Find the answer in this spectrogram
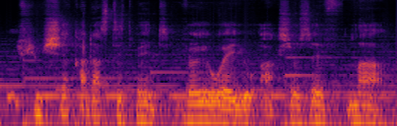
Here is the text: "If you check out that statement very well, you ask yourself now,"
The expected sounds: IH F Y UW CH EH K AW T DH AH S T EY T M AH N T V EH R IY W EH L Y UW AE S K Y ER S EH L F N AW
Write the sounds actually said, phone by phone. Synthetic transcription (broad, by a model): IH F Y UW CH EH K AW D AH S T EY T M AH N T V EH R IY W EH L Y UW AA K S Y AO S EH L F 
